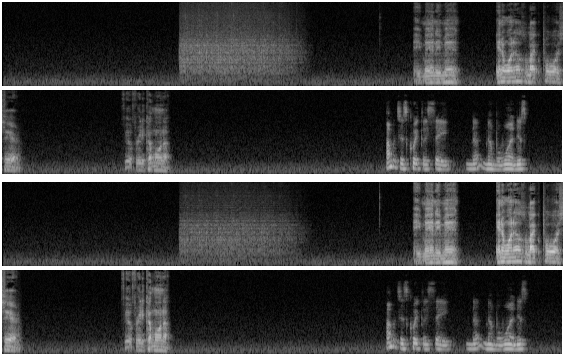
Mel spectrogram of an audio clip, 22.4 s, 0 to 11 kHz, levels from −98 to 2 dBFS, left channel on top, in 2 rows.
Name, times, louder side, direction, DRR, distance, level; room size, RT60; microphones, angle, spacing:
voice 1, 3.5-6.0, left 4 dB, 35° left, 1.1 m, -48 dB
voice 2, 8.2-9.1 9.9-11.6 13.7-14.6, right 5 dB, 45° right, 0.4 m, -29 dB
voice 3, 18.9-20.2 20.5-21.7, equal, 75° left, 0.8 m, -34 dB
5.0 x 2.2 x 3.8 m
head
